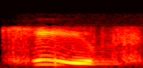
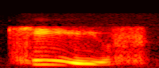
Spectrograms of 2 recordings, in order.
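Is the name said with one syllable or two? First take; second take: two; two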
